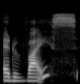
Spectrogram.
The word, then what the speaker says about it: advice: The word advice is spelled with a c. It ends with an ice sound.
